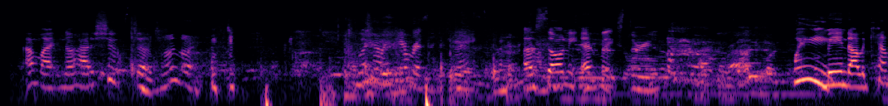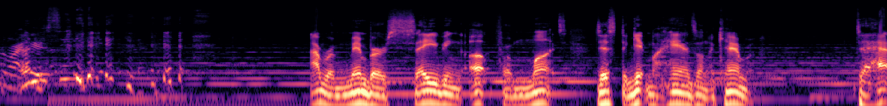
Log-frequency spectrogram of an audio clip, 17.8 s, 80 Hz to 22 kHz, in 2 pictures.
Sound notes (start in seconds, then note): 6.8 students murmuring; 9.1 laughs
